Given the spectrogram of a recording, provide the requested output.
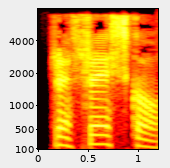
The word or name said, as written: refresco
